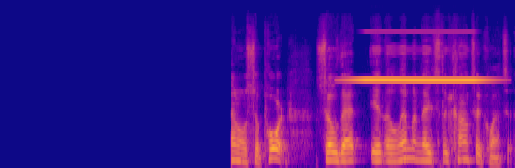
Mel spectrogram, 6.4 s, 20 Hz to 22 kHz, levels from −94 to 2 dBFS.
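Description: Right from the top, the speech is already gone in an audio dropout to silence that runs until 2.89 s. It's plain silence with no room tone, so the input was most likely lost upstream while the recorder kept writing. Whatever was said there is simply missing.

Then at 4.18 s a loudspeaker feedback squeal kicks in: the mic is picking up its own speaker, and a single tone at 3.7 kHz runs away, swelling over under half a second to sit roughly 10 dB above the speech until 6.39 s.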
